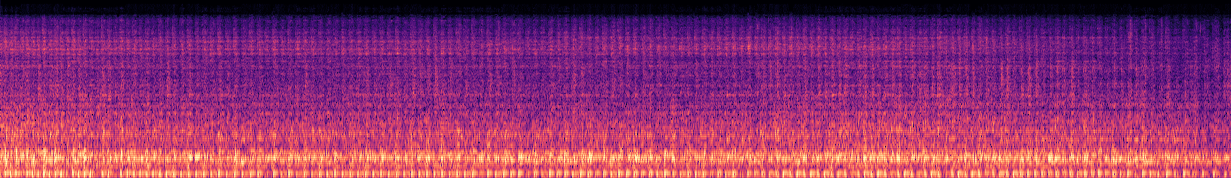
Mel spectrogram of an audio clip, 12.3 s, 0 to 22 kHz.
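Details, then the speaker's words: 1972 Honda CT90 K4, first start after carburettor rebuild: small single barely holds idle, with loping, uneven firing pulses about two a second; the idle needs adjusting, cause not confirmed. "Okay. Well, it's got to be adjusted."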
